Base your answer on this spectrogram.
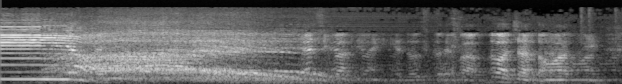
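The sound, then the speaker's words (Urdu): A crowd loudly chants the Naara-e-Haidari slogan in unison, a dense roar of many voices held for about three seconds, then fading as a single voice begins speaking. “جن جن کا دل ہے کہ میں ان پانچ حروف کے دس معانی معصوم کی زبان سے سناؤں, وہ معصوم کی ولا دل میں لیے ہوئے لگا دے نعرہ حیدری”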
